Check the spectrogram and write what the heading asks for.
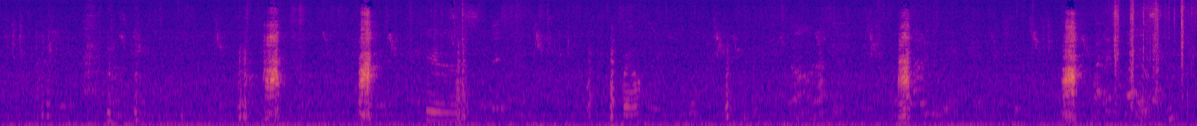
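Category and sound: bird, duck quacking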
